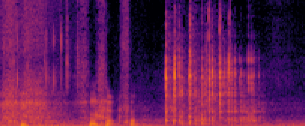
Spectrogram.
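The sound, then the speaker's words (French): Dice clatter and skitter across a hard surface in a quick burst of sharp, rattling clicks, with faint voices murmuring beneath. “Tu peux lancer les dés et fais moins de.”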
